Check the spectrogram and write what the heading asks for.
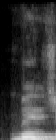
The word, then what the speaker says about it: Birch: देखिए, pronunciation बर्च कहते हैं, लिखा जाता है बिर्च। बर्च लिख देंगे तो BURCH हो जाएगा।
